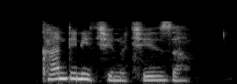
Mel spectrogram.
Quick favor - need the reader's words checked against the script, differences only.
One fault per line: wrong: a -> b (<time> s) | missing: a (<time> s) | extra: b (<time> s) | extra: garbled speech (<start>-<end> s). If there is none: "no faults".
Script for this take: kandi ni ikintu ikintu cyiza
missing: ikintu (1.3 s)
